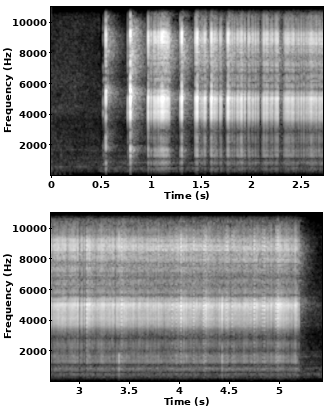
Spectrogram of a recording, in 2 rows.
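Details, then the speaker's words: YesWelder FIRSTESS MP200 5-in-1 in MIG mode on 20-gauge sheet after raising voltage from the lowest 18-gauge setting: crackling sputters settle into a steadier frying hiss, not fully smooth; the arc settles and the weld goes through, though the bead is tall. "it's getting better [Music] [Music] okay it did weld it"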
